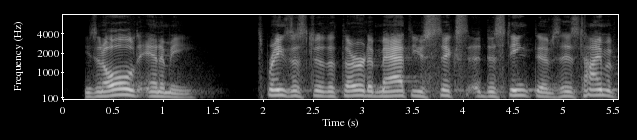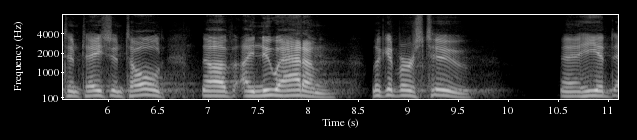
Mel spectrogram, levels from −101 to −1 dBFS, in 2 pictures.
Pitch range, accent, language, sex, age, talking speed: 180-235 Hz, American, English, male, 40-59, 160 wpm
